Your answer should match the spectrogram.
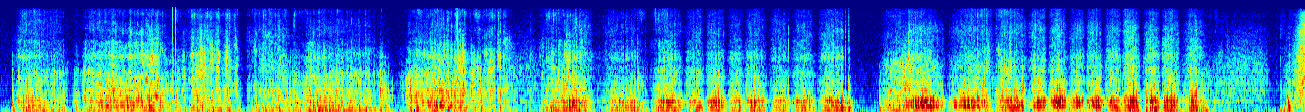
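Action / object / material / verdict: scrape / suede slipper shoe with rubber sole / suede / none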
